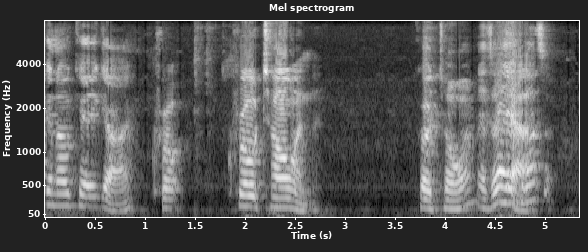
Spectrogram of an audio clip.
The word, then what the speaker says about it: Croatoan: So, which is as confusing as Croatan. Mm-hmm. So they get they choose this leader. He seems like an okay guy. Croatoan.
